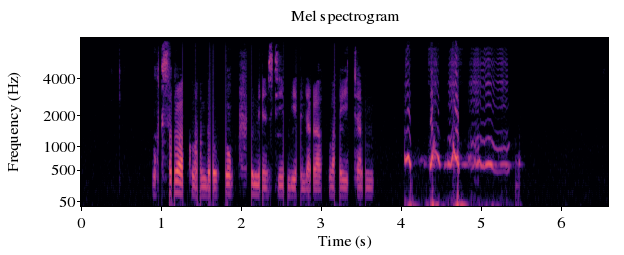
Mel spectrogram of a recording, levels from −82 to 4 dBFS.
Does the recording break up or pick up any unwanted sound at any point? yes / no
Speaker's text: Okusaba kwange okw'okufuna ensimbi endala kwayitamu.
yes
